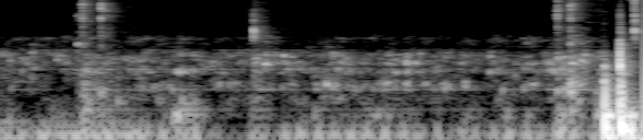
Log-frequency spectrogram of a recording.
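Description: A few isolated clicks from a computer mouse and keyboard, spaced out, over a steady low hum.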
